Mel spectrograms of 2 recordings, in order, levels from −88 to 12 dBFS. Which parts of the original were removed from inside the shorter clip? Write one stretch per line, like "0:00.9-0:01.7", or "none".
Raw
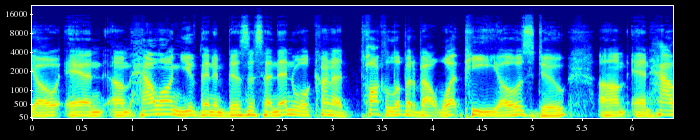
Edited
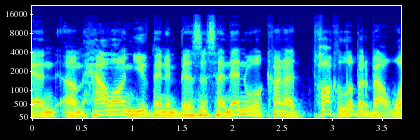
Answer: none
